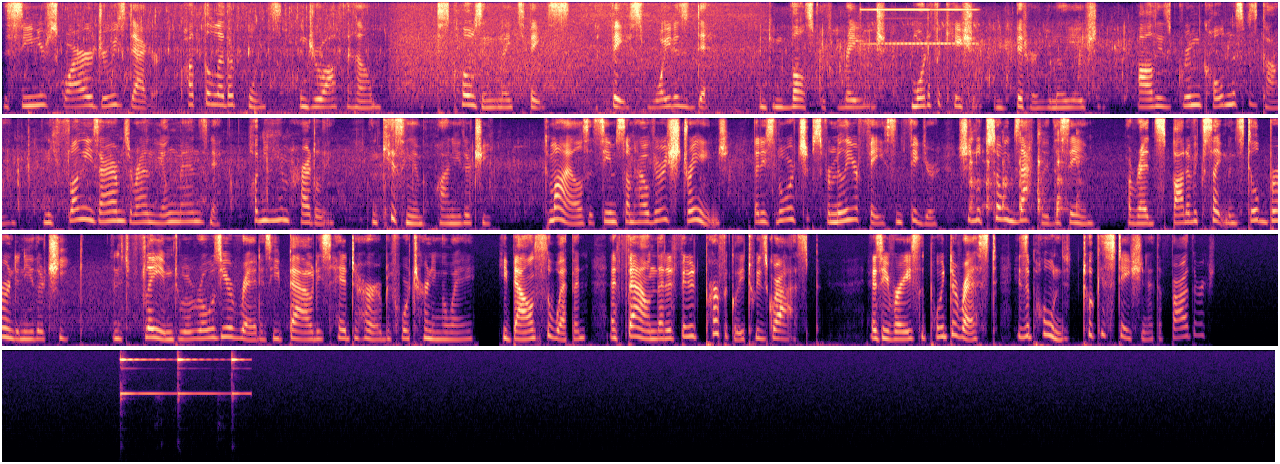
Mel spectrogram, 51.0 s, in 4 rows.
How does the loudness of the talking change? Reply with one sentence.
The loudness of the talking stays about the same.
